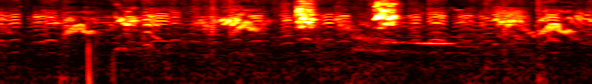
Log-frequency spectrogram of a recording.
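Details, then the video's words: Sparrows (chittu kuruvi) chirping in a busy, overlapping chatter of short bright notes, roughly two per second, with a couple of sharper, louder chirps standing out. "birds spectacular sounds | chittu kuruvi"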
